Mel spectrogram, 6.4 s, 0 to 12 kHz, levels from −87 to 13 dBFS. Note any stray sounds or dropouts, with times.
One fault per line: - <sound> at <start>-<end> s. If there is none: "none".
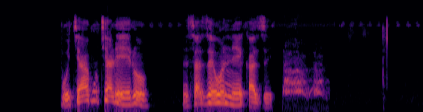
- bark at 4.2-5.0 s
